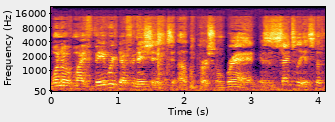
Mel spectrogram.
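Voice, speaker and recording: A man talks fairly quickly, with audible room echo and noticeable background noise in the recording. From West Africa. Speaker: tech professional, event speaker. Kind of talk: conference talk. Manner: soft-spoken.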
